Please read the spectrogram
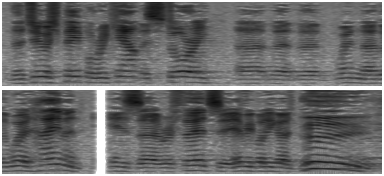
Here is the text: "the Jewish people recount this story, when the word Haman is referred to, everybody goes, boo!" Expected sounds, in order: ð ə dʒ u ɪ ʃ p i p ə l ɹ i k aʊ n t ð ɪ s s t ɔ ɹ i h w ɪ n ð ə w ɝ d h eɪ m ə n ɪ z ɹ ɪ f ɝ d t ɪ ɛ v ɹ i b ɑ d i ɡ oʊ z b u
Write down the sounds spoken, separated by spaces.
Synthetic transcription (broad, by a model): ð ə dʒ u ɪ ʃ p i p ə l ɹ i k aʊ n ð ɪ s s t ɔ ɹ i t w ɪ n ð ə w ɝ d h eɪ m ə n ɪ z ɹ ɪ f ɝ d t ɪ ɛ v ɹ i b ɑ d i ɡ oʊ z b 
